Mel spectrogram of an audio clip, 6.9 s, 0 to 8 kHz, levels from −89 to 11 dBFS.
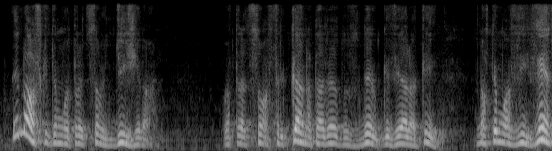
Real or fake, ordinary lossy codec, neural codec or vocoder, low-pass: fake; none; codec, 16 kHz, 4.8 kbps, FACodec; 7.2 kHz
